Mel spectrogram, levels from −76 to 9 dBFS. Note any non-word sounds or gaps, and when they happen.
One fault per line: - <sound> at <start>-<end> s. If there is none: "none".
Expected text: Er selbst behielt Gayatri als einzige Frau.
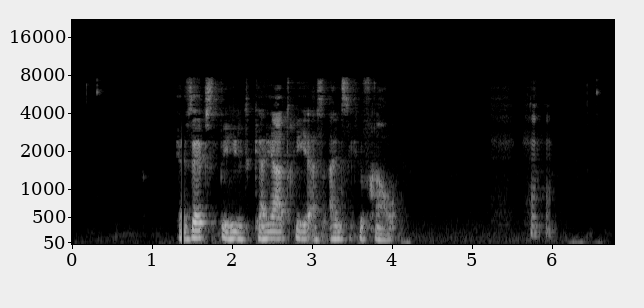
- dropout at 1.4-1.4 s
- laugh at 5.2-6.1 s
